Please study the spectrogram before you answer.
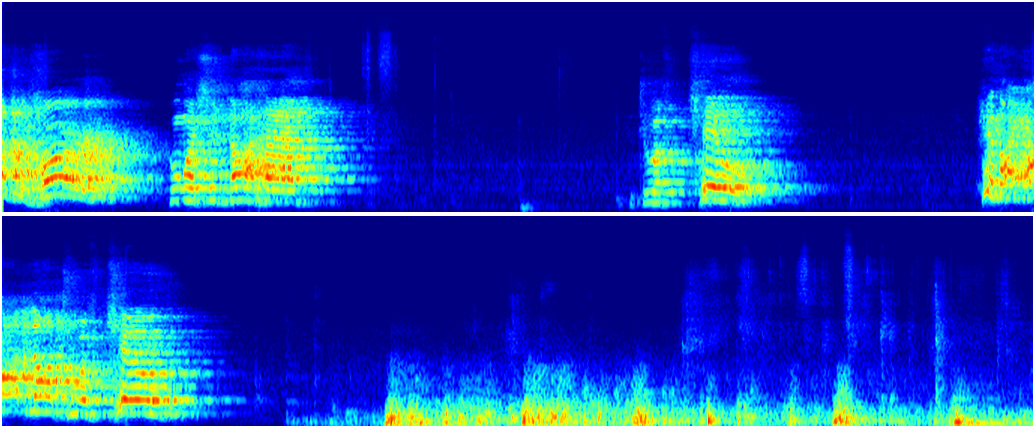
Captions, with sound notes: and who has slept with her whom I should not have. To have killed him I ought not to have killed. (thunder clapping)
